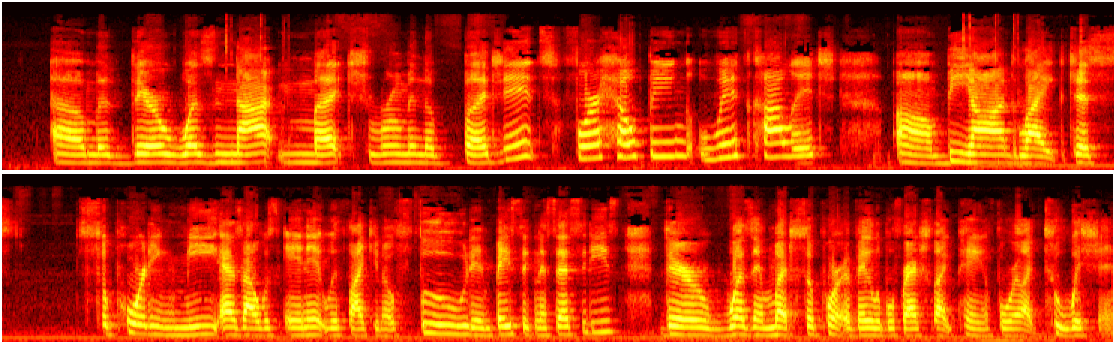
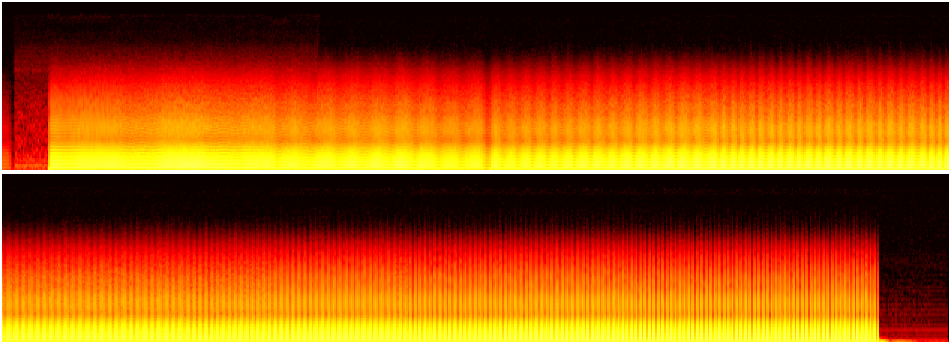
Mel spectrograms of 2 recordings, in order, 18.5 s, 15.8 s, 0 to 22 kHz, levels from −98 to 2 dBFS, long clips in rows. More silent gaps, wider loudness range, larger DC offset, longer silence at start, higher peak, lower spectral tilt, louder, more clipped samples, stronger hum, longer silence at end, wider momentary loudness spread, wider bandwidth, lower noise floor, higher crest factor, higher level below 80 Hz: neither; about the same, 2 LU vs 2 LU; neither; about the same, 0.4 s vs 0.4 s; about the same, -2 dBFS vs -2 dBFS; second, -3 dB/octave vs -12 dB/octave; second, -20 LUFS vs -16 LUFS; neither; neither; second, 0 s vs 0.5 s; first, 11 LU vs 3 LU; first, 16 kHz vs 4.5 kHz; about the same, -50 dBFS vs -50 dBFS; about the same, 18 dB vs 14 dB; second, -56 dBFS vs -22 dBFS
